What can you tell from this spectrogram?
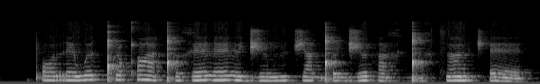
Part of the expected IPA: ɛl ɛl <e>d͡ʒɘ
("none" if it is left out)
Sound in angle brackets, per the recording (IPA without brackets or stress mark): ɘ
